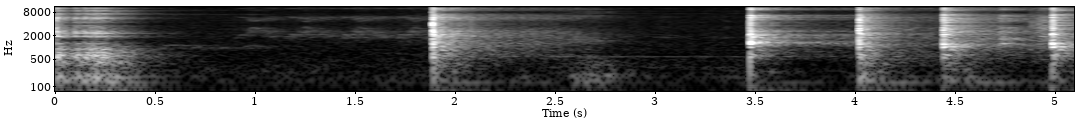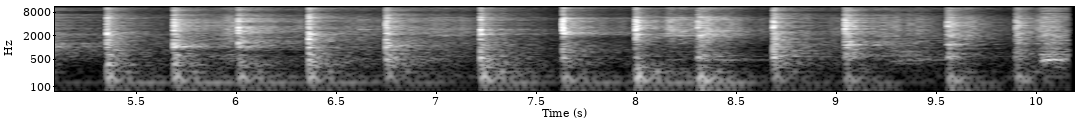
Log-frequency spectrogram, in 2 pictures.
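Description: Ball peen hammer striking a glass block to break it out of its mortar: two separate blows, each followed by about a second of cracking glass, then a steady run of blows at about two to three a second as the block shatters.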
